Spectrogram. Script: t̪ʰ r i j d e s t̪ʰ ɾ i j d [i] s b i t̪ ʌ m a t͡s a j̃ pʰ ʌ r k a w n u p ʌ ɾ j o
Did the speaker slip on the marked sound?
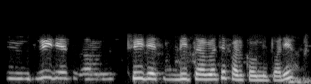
yes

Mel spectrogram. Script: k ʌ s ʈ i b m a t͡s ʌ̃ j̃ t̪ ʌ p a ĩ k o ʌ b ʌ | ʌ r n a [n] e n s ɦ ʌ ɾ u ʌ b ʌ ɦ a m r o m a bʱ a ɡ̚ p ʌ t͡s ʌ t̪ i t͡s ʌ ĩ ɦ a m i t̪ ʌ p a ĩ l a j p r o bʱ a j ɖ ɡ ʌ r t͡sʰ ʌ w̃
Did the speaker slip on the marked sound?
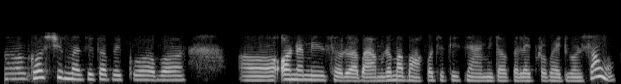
yes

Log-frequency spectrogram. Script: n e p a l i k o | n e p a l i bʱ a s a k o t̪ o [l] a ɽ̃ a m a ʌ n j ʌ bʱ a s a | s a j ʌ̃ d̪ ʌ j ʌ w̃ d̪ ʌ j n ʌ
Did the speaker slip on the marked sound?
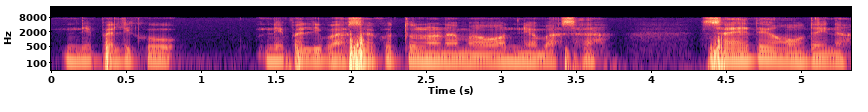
no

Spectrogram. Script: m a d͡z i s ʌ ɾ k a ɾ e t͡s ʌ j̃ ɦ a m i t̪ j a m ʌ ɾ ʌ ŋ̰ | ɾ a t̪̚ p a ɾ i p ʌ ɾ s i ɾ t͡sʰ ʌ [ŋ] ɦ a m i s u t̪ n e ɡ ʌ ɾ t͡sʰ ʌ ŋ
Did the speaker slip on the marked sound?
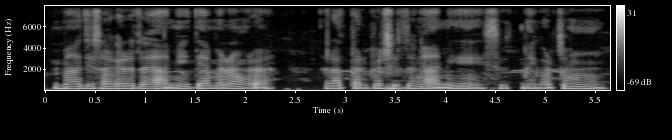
no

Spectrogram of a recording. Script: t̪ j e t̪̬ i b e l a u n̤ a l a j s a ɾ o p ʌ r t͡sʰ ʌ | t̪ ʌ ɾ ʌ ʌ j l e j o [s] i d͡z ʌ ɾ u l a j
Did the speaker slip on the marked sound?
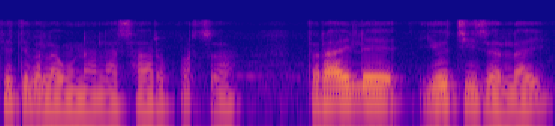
yes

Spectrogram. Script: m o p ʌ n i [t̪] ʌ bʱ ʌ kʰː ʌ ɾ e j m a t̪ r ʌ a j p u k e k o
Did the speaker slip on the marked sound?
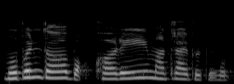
no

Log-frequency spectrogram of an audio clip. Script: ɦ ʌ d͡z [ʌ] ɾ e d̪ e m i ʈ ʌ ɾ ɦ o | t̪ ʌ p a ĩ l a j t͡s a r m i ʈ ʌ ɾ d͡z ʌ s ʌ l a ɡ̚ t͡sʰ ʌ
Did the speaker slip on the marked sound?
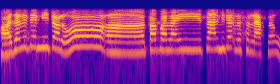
yes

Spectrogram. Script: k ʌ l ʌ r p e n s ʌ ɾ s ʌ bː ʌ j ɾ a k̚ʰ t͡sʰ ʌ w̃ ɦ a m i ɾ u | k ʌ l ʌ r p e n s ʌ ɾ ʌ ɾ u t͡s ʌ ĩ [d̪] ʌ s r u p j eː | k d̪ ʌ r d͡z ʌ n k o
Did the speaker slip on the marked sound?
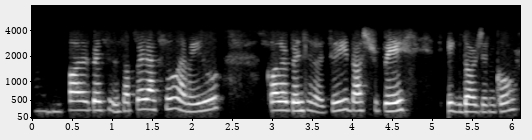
no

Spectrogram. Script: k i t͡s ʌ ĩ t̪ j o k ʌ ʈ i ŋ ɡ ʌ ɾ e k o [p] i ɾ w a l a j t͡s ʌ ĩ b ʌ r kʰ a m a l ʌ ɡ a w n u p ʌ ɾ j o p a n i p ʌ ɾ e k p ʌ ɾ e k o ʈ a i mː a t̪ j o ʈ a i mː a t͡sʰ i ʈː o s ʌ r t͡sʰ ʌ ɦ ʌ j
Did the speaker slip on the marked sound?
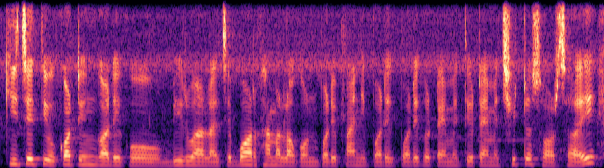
yes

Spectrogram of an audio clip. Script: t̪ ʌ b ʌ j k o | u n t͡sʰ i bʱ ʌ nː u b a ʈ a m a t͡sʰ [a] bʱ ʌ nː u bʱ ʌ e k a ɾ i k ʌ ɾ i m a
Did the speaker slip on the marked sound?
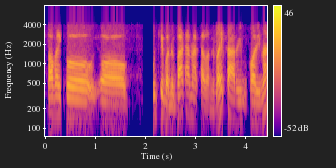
no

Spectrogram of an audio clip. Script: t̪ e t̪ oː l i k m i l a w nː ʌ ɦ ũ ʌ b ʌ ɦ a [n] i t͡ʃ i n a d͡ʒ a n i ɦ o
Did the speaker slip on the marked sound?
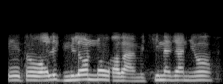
yes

